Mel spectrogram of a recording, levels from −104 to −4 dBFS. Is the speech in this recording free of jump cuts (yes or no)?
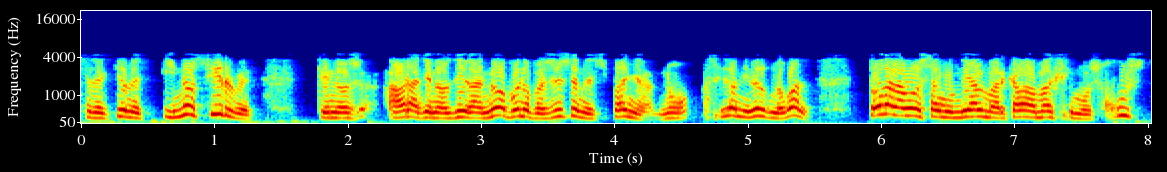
yes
